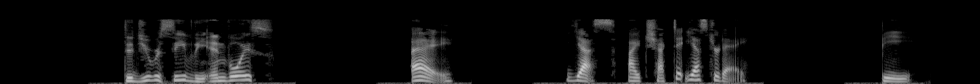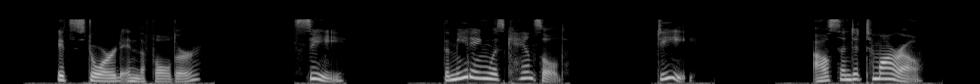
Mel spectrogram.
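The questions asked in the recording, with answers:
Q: Did you receive the invoice?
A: A: Yes, I checked it yesterday.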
